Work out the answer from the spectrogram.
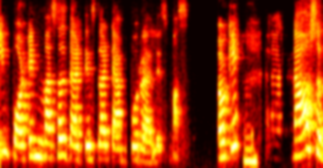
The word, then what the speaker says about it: temporalis: of that muscle is temporalis. Okay, What is shall I it? spell it? Yes. Temporalis. Okay, Tempo, tempo, Mm-hmm. Ralis, ralis. So temporalis.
